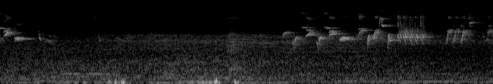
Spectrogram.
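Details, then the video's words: European serins, a pair in a cage, with a scratchy stream of high fast chirps and trills building in the second half, and a few low thumps. "طائر البسبوس في القفص_serin cini en couple dans la cage"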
